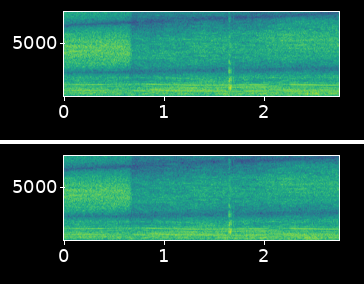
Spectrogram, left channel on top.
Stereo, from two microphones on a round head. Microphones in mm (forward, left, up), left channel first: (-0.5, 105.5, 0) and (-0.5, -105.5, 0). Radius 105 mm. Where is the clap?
15° left (ahead or behind).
